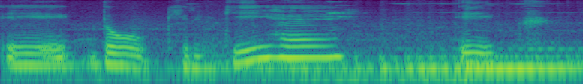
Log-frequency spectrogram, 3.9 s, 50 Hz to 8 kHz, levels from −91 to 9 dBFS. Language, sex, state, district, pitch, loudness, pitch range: Hindi, female, Bihar, Katihar, 135 Hz, -15 LUFS, 130-165 Hz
